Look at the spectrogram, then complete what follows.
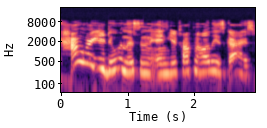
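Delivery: high-pitched start, imitating nosy people; mock incredulous questioning. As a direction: imitate people demanding an explanation. People question her, retold.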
